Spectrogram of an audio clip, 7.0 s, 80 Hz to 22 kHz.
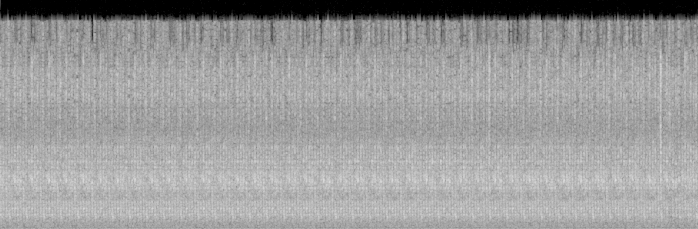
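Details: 2011 Ram 3500 6.7 diesel cab and chassis idling steadily with a faint, roughly even ticking noise, about two to three ticks a second.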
